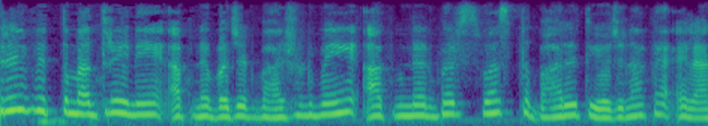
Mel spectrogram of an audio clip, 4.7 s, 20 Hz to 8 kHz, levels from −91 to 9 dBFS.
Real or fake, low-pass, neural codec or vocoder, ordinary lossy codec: real; 7.2 kHz; none; Opus, 32 kbps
